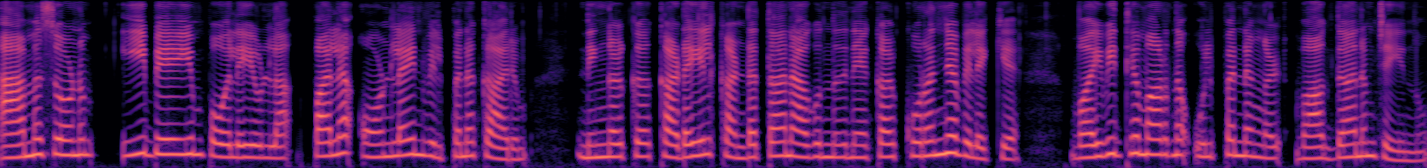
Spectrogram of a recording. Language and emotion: Malayalam, neutral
